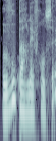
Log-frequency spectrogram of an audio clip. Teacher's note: But in many situations, especially when we talk, we can keep the same order. We just need to raise the voice at the end. So of course, l'Académie Française would like me to put them in the other order, but basically you will hear many French people and many French-speaking people just keep the same order and raise their voice at the end.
